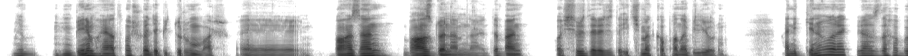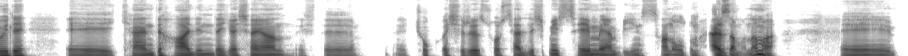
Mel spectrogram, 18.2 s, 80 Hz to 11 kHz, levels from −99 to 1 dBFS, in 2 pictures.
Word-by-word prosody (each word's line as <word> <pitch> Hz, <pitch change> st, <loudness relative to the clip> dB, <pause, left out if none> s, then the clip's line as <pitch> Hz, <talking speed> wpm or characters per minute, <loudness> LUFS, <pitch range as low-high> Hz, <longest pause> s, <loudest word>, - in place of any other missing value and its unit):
Ya 115 Hz, -, -4 dB, 0.3 s
b 105 Hz, -1 st, -3 dB
benim 120 Hz, +6 st, +7 dB
hayatıma 115 Hz, +3 st, +1 dB
şöyle 100 Hz, -5 st, 0 dB
bir 90 Hz, -, -10 dB
durum 100 Hz, 0 st, -2 dB
var. 95 Hz, +4 st, -8 dB
Eee, 90 Hz, 0 st, -7 dB, 0.4 s
bazen 120 Hz, +6 st, +6 dB, 0.2 s
bazı 105 Hz, +2 st, +8 dB
dönemlerde 90 Hz, +2 st, 0 dB
ben 105 Hz, -1 st, +4 dB, 0.3 s
aşırı 120 Hz, -1 st, 0 dB
derecede 100 Hz, -1 st, +1 dB
içime 110 Hz, +1 st, -2 dB
kapanabiliyorum. 95 Hz, -4 st, -4 dB, 0.6 s
Hani 110 Hz, -1 st, -2 dB
genel 110 Hz, +7 st, +3 dB
olarak 160 Hz, -2 st, +3 dB
biraz 130 Hz, -1 st, -2 dB
daha 130 Hz, +1 st, -4 dB
böyle, 125 Hz, 0 st, +3 dB, 0.4 s
eee, 95 Hz, -1 st, -4 dB
kendi 105 Hz, +2 st, -1 dB
hâlinde 105 Hz, -1 st, 0 dB
yaşayan, 95 Hz, 0 st, 0 dB
işte, 90 Hz, 0 st, -12 dB, 0.4 s
eee, 90 Hz, 0 st, -19 dB
çok -, -, -10 dB
aşırı 105 Hz, 0 st, -3 dB
sosyalleşmeyi 100 Hz, +1 st, -5 dB
sevmeyen 100 Hz, -2 st, -1 dB
bir 85 Hz, -, -13 dB
insan 90 Hz, +1 st, -6 dB
oldum 90 Hz, -2 st, -7 dB
her 100 Hz, +1 st, +9 dB
zaman 90 Hz, -4 st, -2 dB
ama, -, -, +4 dB, 0.6 s
eee, 95 Hz, 0 st, -3 dB
100 Hz, 130 wpm, -26 LUFS, 95-110 Hz, 0.6 s, her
